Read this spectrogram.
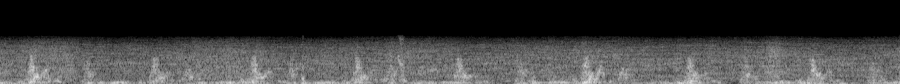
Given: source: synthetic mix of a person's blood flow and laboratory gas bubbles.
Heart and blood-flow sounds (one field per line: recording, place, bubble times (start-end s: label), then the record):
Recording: Doppler ultrasound of blood flow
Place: precordium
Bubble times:
2.98-3.08 s: bubbles
3.97-4.12 s: bubbles
4.19-4.41 s: bubbles
From the record:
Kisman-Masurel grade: 121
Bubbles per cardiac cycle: 1 to 2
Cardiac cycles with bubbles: 10 to 50%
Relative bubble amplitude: barely perceptible (0.100 to 0.250)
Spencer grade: 2 (many but less than half of the cardiac periods contain bubble signals, singularly or in groups)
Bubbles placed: only in the low amplitude regions of the cardiac cycle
